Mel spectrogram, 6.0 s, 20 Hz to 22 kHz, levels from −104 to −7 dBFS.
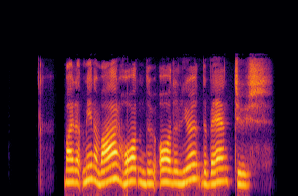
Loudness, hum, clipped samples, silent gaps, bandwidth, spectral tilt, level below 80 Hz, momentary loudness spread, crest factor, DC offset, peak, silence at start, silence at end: -19 LUFS; none; under 0.1%; none; 7.8 kHz; -5 dB/octave; -62 dBFS; 8 LU; 16 dB; under 0.1%; -4 dBFS; 1.3 s; 0.65 s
